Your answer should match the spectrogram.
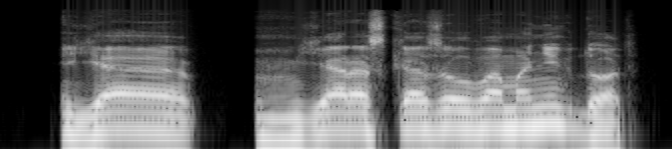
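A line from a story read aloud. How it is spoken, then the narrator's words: Uncertain. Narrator (Russian): неуверенно произнес он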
